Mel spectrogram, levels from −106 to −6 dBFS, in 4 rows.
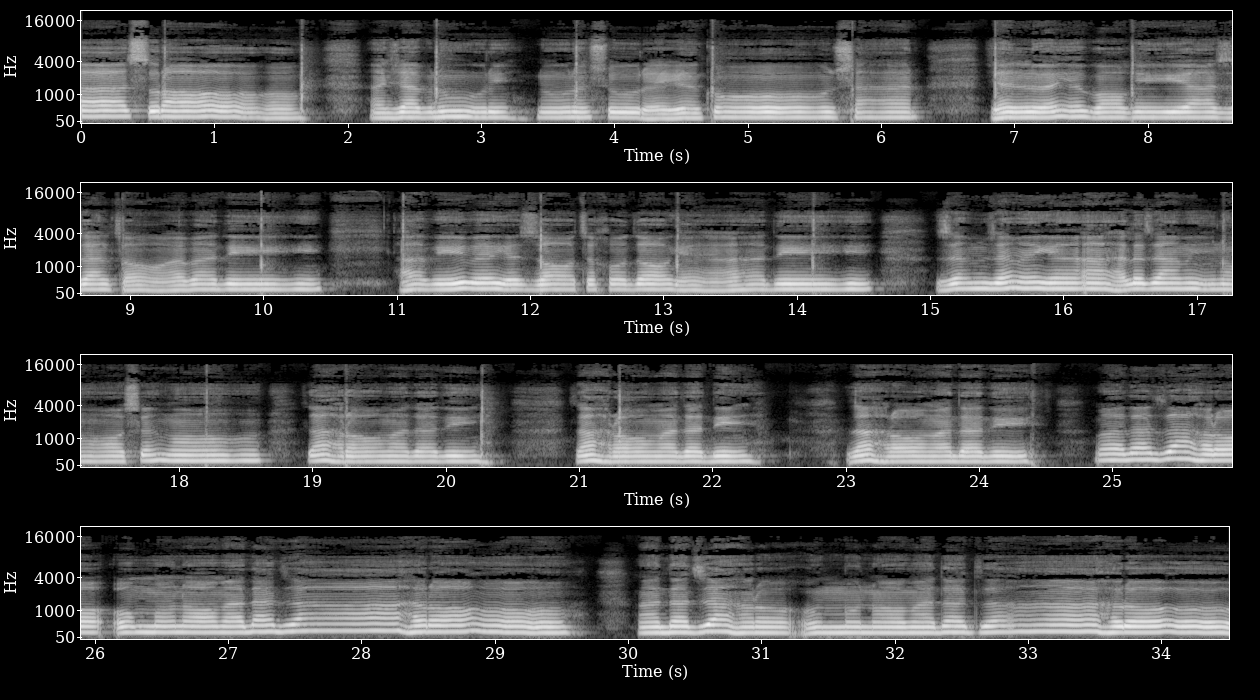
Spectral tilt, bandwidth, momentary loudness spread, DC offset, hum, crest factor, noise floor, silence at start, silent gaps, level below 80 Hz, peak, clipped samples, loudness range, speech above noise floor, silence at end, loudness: -7.5 dB/octave; 15.5 kHz; 8 LU; under 0.1%; none; 18 dB; -58 dBFS; 0 s; none; -62 dBFS; -4 dBFS; under 0.1%; 3 LU; 35 dB; 0 s; -23 LUFS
